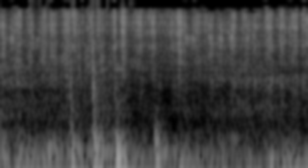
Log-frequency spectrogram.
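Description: Stiff-bristled chip brush scrubbing quickly back and forth over the painted parts of a prop control panel during dry-brushing, a dense run of short scratchy strokes.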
